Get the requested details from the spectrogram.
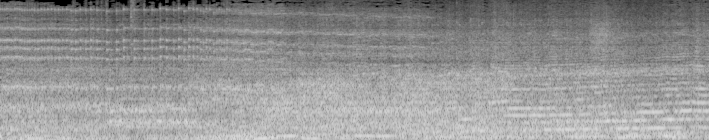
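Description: Electronic music with droning tones plays loudly through loudspeakers.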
